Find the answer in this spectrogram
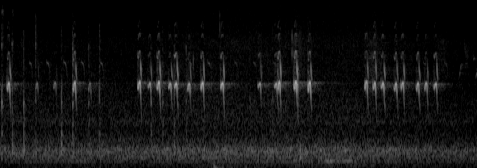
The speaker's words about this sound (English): Wow, that was a flock of red crossbills that just flew over, and they're really the prime attraction up here. What wonderful birds. Brick red birds with these oversized crossover beaks that they use to pry open cones.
